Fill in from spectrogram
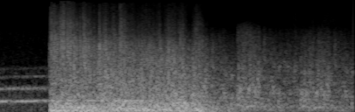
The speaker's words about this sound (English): Whoa, you better take cover, mate. That lightning is right wicked. Lightning struck him dead on those big bolts.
